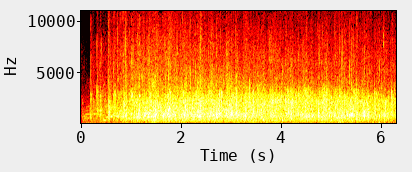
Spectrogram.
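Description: Sustained audience applause, a dense, steady wash of many hands clapping that swells in the first second and then holds at an even, fairly loud level throughout, with no voices standing out.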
